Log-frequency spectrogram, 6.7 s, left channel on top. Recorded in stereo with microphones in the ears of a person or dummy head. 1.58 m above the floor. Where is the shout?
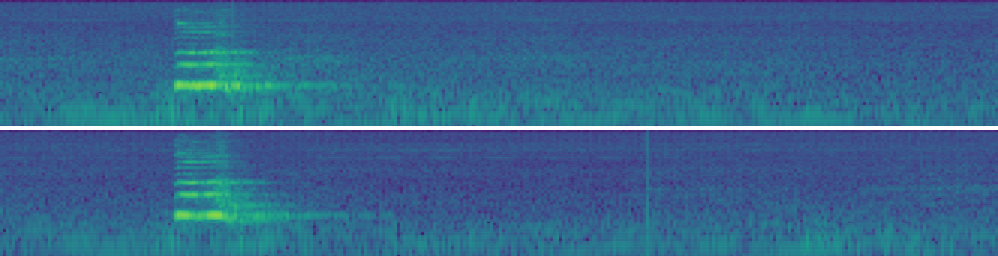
Centre (ahead or behind), 3.5 m.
